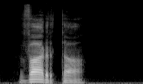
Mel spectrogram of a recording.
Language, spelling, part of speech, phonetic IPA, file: Polish, Warta, proper noun, [ˈvarta], Pl-Warta.ogg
